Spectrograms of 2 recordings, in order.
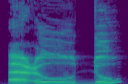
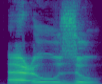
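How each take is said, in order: First: The middle consonant is a plain d sound. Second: The middle consonant is a z sound. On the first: "dou avec la lettre del" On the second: "zou, la lettre za"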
